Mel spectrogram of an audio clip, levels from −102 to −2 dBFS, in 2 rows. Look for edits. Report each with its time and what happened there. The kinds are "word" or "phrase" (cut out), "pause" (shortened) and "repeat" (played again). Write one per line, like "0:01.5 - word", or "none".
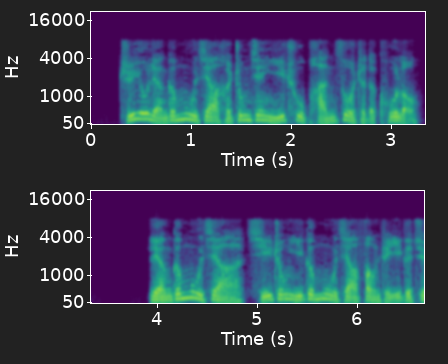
none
